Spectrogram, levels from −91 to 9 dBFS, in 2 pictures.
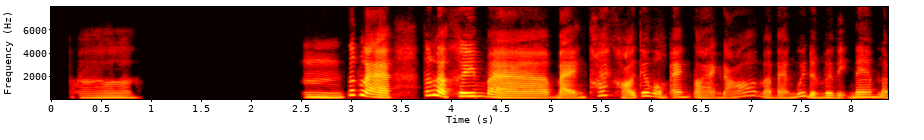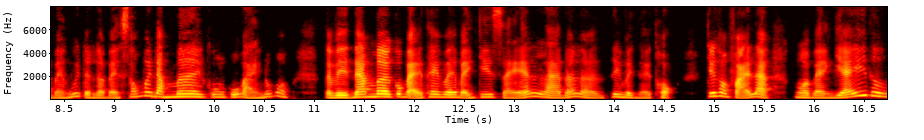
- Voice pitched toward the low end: No, high, 205 Hz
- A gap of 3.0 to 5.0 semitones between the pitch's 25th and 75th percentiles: No, wide, 5.5 semitones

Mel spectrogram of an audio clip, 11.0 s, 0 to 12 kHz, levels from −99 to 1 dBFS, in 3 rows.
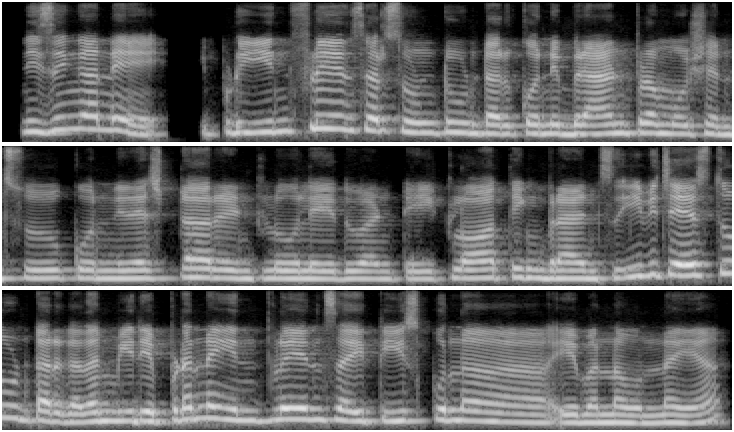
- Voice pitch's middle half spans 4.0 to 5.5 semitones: Yes, average, 4.7 semitones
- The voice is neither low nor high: No, high, 220 Hz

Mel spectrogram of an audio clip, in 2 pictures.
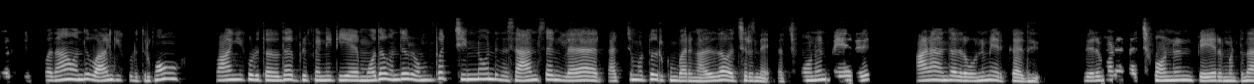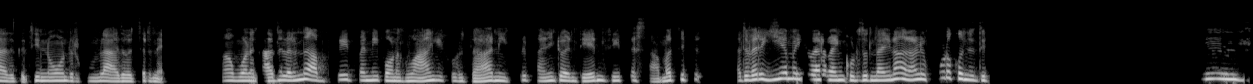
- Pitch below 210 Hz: Yes, high, 190 Hz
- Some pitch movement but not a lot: Yes, average, 3.4 semitones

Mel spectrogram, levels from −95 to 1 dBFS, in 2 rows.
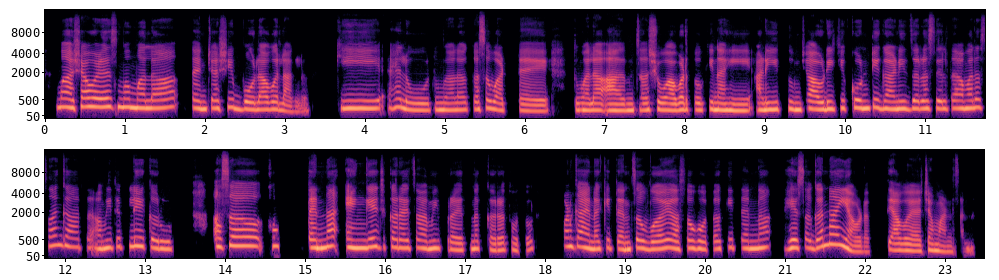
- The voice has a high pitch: Yes, high, 225 Hz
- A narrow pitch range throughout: No, average, 4.3 semitones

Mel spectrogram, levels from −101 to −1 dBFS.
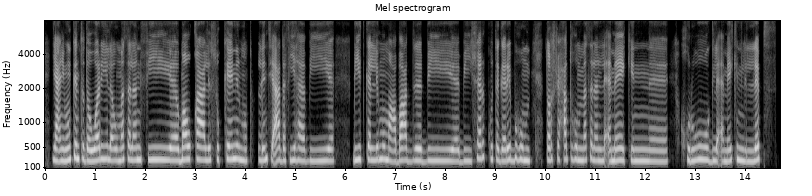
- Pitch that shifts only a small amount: Yes, narrow, 1.6 semitones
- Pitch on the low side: No, high, 240 Hz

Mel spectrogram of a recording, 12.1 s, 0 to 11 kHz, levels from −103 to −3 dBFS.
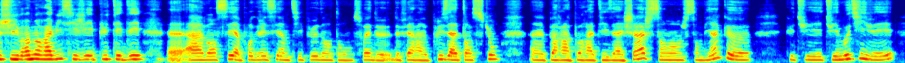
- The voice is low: No, medium, 185 Hz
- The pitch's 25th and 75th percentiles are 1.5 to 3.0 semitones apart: No, average, 3.8 semitones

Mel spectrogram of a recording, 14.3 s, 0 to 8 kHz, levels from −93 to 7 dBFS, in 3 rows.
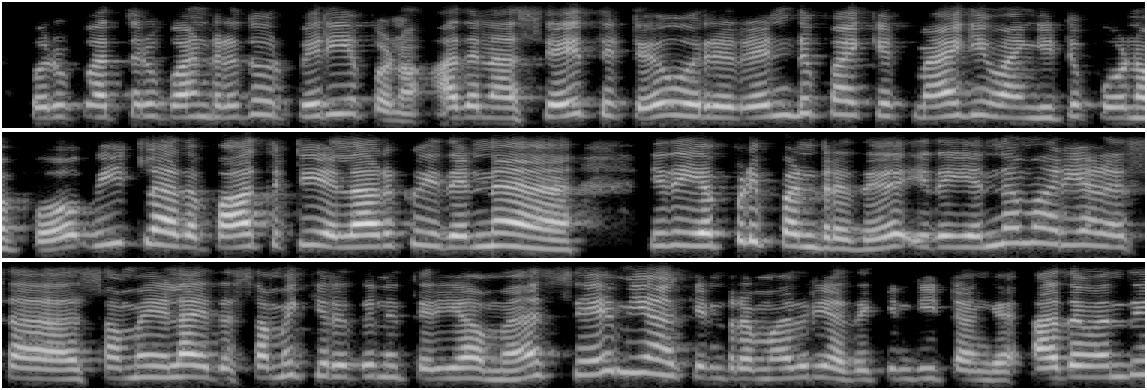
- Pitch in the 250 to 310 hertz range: Yes, very high, 270 Hz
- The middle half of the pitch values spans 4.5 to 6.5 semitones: No, average, 3.5 semitones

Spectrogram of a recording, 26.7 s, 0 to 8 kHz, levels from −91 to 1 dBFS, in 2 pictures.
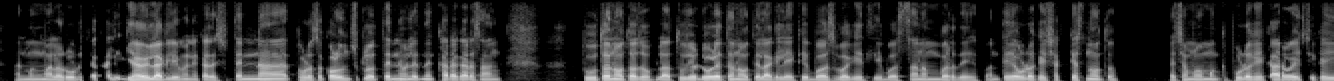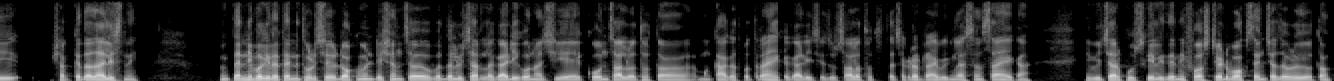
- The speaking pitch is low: Yes, low, 115 Hz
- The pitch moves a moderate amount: Yes, average, 3.3 semitones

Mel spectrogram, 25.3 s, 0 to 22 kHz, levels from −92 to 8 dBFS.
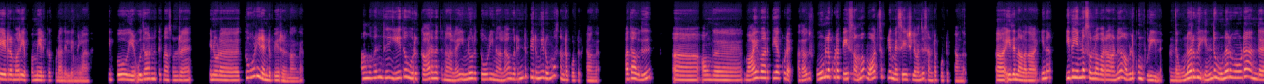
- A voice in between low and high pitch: No, high, 230 Hz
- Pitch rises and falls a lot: Yes, wide, 6.1 semitones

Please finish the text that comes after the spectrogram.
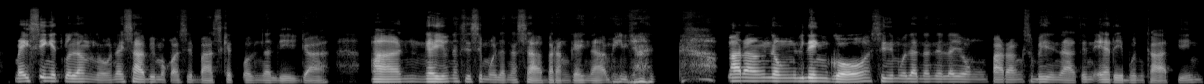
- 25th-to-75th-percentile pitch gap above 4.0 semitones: Yes, average, 4.7 semitones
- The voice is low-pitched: Yes, low, 115 Hz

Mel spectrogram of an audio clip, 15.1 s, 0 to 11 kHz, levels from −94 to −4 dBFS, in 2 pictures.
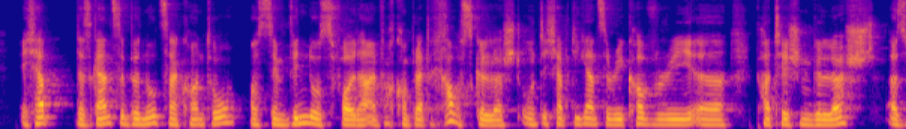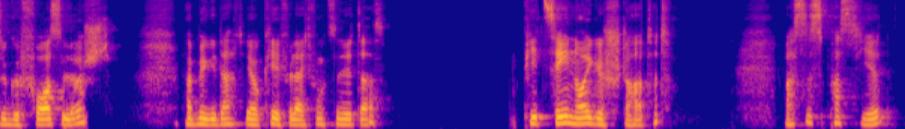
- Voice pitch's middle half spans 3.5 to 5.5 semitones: No, narrow, 2.6 semitones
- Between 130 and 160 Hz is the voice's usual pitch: Yes, medium, 140 Hz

